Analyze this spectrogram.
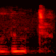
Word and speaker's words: Lot: Lot, however you say his name. It's written Lot in English. It's pronounced Lut or Lot in the Hebrew.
